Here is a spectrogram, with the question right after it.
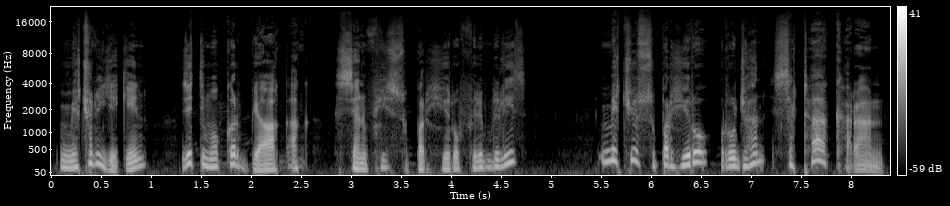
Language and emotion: Kashmiri, disgusted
